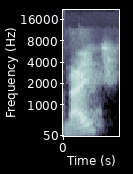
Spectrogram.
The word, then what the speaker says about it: knight: like like we today we write the word knight for a guy in the shining armor and we write with silent k and we just do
